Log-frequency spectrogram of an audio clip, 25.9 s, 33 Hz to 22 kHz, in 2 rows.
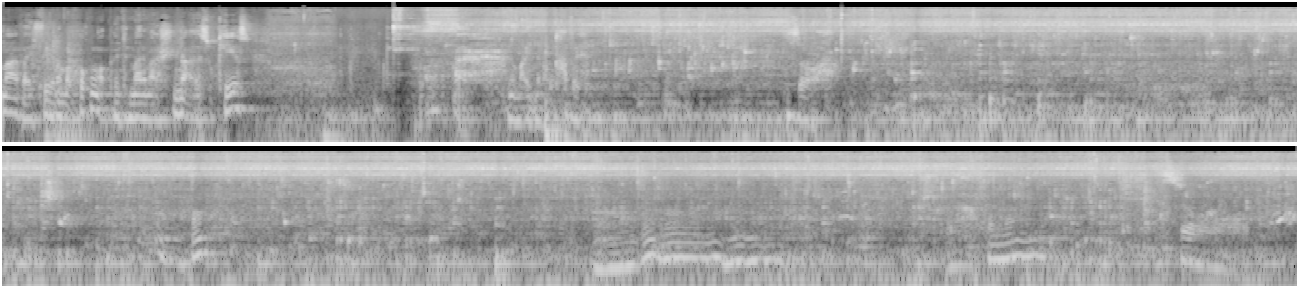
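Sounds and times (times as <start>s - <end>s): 
speech: 0.0s - 3.0s, 4.2s - 6.0s
water running from a tap as a cup is rinsed: 3.9s - 25.8s.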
